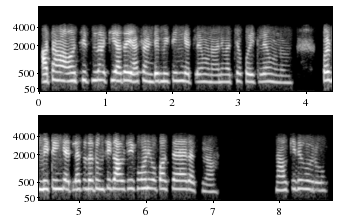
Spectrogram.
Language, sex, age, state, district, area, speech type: Goan Konkani, female, 18-30, Goa, Quepem, rural, conversation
